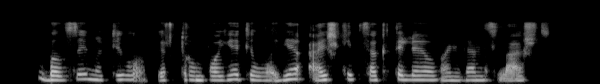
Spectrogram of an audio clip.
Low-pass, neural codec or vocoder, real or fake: 7.2 kHz; codec, 16 kHz, 4 kbps, X-Codec, HuBERT features, trained on general audio; fake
